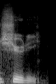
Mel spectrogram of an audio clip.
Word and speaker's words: Schutte: yeah no yeah so my name is uh schutte okay i would have got it wrong i was going with shoot shoot i i've gotten shoot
